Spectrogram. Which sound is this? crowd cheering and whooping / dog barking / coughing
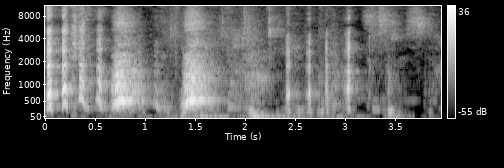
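dog barking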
